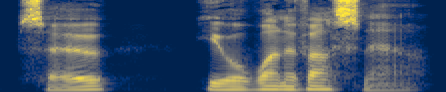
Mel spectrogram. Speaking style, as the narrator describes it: Irving speaking very gravely said

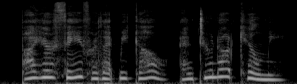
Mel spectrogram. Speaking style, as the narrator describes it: She whispered softly

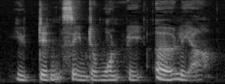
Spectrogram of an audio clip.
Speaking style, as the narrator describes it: he mumbled

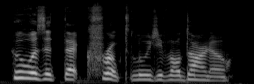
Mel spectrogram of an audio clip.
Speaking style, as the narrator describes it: asked the Italian hoarsely

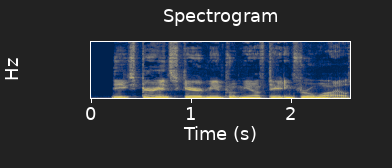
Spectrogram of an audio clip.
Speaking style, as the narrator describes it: she said

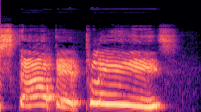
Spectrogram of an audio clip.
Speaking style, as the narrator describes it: She sobbed as she begged

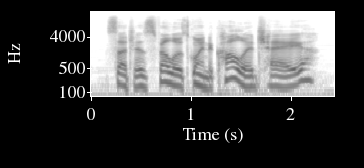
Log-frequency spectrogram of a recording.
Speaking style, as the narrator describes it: cut in Laurie with a suggestive laugh

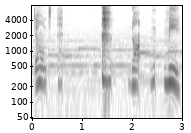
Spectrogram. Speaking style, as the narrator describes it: it rasped

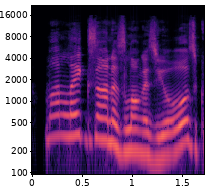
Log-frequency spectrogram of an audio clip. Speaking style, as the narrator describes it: grumbled Finn

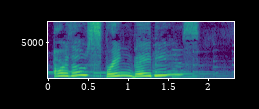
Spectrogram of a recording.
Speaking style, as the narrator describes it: he gasped

